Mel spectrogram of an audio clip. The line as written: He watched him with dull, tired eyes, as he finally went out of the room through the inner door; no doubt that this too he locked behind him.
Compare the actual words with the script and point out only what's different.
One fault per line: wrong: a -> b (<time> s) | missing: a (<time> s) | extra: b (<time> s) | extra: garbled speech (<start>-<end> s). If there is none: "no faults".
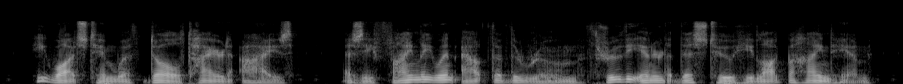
missing: door no doubt (6.6 s)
